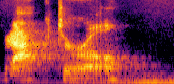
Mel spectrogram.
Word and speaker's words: VACTERL: It's pronounced VACTERL. VACTERL.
